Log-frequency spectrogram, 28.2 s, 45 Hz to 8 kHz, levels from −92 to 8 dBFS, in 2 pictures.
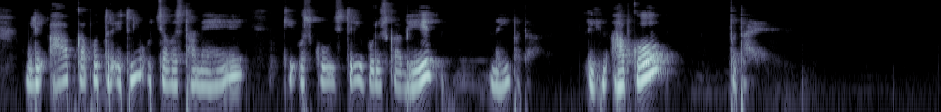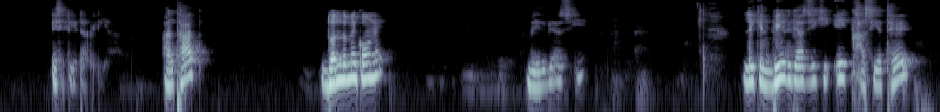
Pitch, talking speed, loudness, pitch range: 170 Hz, 85 wpm, -24 LUFS, 135-190 Hz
